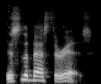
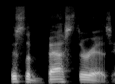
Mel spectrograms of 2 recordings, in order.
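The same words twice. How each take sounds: First: "This is the best there is." raised high and pushed; emphatic first take. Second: Said in the usual way. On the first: Shown as a demonstration. Pitching the offer to viewers, raised emphatic take. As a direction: sell "the best" with a lift. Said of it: "repeats line with emphasis". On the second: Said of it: "repeats line calmly".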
